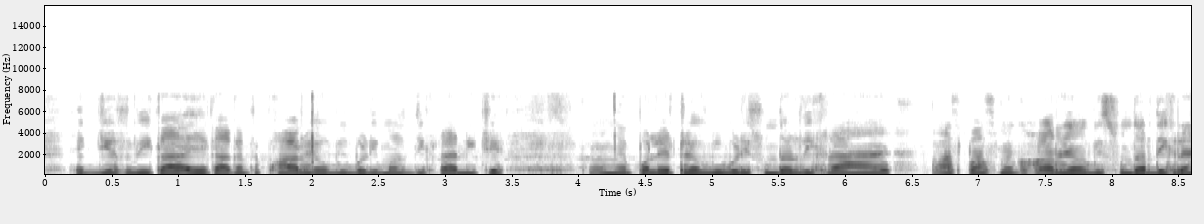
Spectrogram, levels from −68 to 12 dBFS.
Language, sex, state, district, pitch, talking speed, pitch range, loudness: Hindi, female, Chhattisgarh, Balrampur, 230 Hz, 260 wpm, 225-240 Hz, -19 LUFS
